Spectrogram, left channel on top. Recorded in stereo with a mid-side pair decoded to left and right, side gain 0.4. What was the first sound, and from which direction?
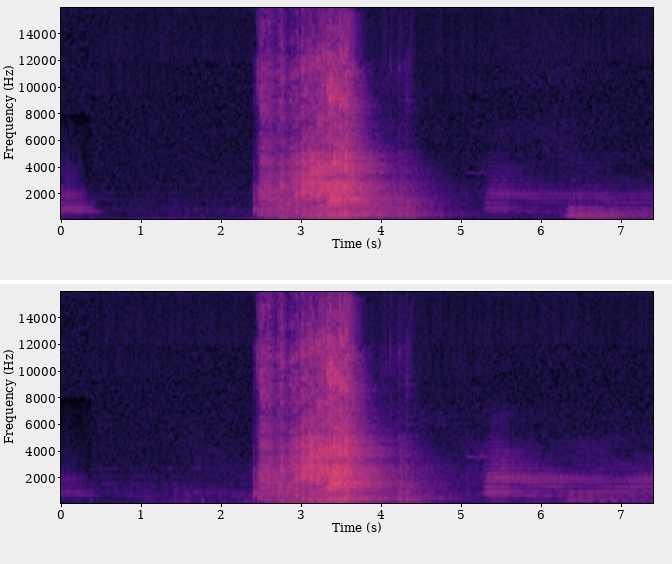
Tearing paper, 35° right.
